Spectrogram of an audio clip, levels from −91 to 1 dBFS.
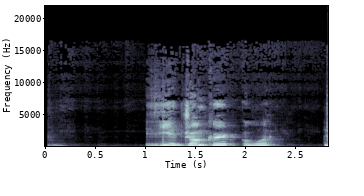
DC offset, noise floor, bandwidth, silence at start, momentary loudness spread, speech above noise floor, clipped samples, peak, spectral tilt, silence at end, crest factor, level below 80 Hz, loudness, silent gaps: under 0.1%; -66 dBFS; 15.5 kHz; 0.05 s; 11 LU; 51 dB; under 0.1%; -2 dBFS; -5 dB/octave; 0 s; 16 dB; -44 dBFS; -16 LUFS; none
